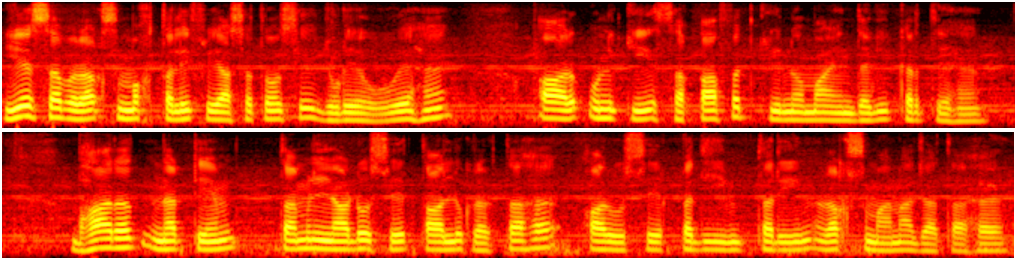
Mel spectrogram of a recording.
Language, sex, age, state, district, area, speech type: Urdu, male, 30-45, Bihar, Madhubani, rural, spontaneous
